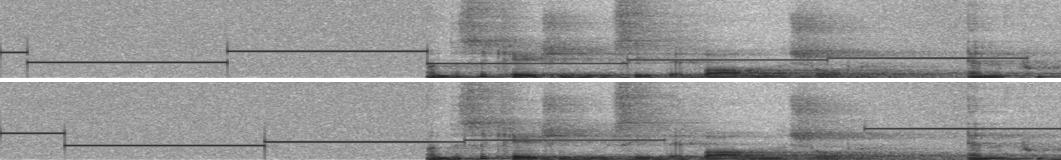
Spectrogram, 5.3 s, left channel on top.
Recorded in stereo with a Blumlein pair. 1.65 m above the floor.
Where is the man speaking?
Straight ahead, 0.7 m.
